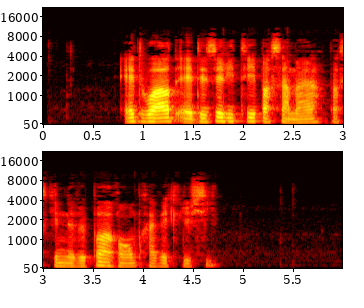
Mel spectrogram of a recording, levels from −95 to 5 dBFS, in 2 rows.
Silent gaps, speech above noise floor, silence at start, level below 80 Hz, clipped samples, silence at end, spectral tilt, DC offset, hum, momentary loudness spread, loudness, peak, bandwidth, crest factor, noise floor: none; 49 dB; 0.8 s; -60 dBFS; under 0.1%; 1.3 s; -4.5 dB/octave; under 0.1%; none; 17 LU; -24 LUFS; -2 dBFS; 9.6 kHz; 22 dB; -73 dBFS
